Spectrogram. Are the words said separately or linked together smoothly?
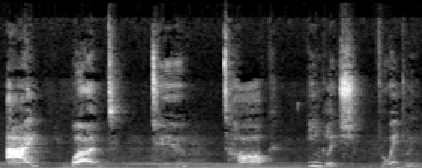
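separately. Each word is said separately with small pauses. The speaker calls it wrong. "Eu não falo pausadamente na vida real"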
